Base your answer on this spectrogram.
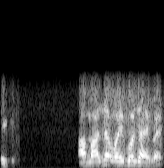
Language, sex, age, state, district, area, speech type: Marathi, male, 18-30, Maharashtra, Thane, urban, conversation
